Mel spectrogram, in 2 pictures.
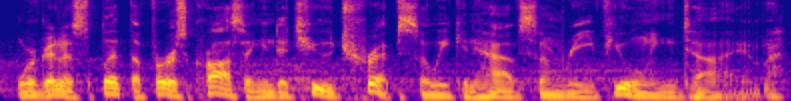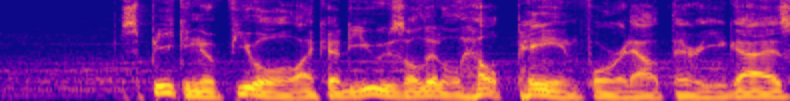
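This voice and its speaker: Man, host and story narrator, deep low pitch, scripted delivery, soft music bed.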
